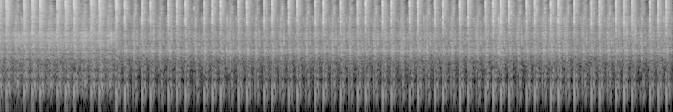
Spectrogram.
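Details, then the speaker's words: Newly finished Kerzel hit-and-miss model engine, water-cooled with spark ignition, still running in with a stiff governor and tight, noisy gears. Crisp, sharp firing clicks at a fairly quick, even pace. Running steadily during break-in. "Um like I was saying at the moment the engine's still running in. So all the mechanism for the governor is still quite stiff at the moment. The gears are quite tight as well, so they're a bit noisy until it starts to run in."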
